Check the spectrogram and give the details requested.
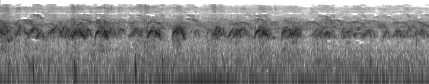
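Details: Group of White Chinese goslings at a hatchery giving shrill, down-curved peeps several times a second, crowded together into a steady chorus over faint background rumble.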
